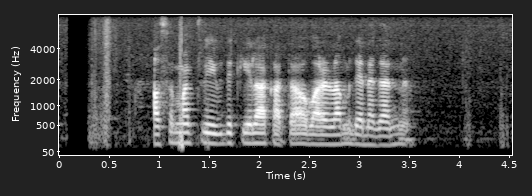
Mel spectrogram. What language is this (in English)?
Sinhala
